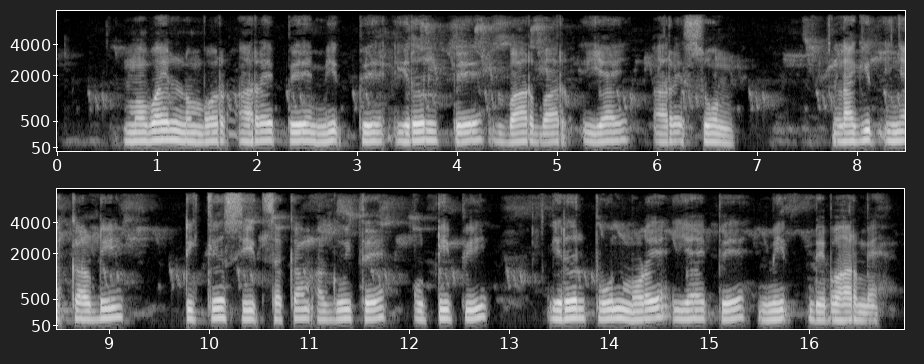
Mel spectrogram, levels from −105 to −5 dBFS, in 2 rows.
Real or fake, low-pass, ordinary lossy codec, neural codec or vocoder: fake; 7.2 kHz; MP3, 64 kbps; vocoder, 22.05 kHz, 80 mel bands, WaveNeXt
